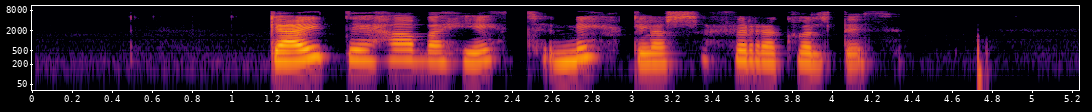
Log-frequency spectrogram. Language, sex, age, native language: Icelandic, female, 20-29, Icelandic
